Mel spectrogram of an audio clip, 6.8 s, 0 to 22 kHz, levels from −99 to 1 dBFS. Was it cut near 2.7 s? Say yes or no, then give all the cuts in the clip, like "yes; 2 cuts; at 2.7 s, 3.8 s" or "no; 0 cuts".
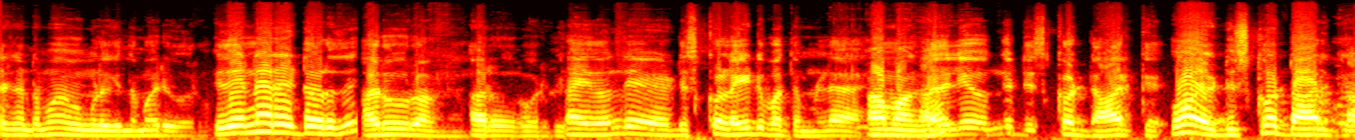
yes; 2 cuts; at 1.0 s, 2.7 s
